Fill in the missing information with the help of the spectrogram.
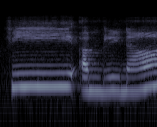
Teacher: فی امرنا میں یا کے اوپر آپ دیکھیے مد منفصل جائز ہے، 4 کاؤنٹ کرنا ہے۔ امرنا میں میم ساکن کا قاعدہ اظہار شفی ہے، آگے رو مرقق پڑھی جائے گی، نا میں پھر الف مدہ ہے۔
